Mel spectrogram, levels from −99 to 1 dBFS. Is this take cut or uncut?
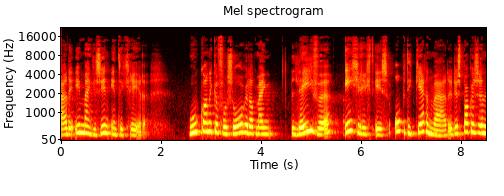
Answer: uncut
